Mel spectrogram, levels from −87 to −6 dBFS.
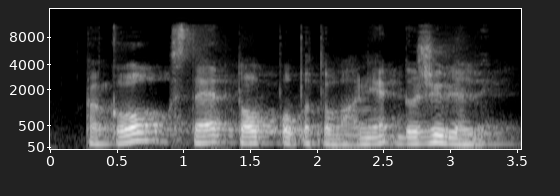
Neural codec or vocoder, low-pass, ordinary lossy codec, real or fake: codec, 24 kHz, 1 kbps, SNAC; 10.8 kHz; none; fake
